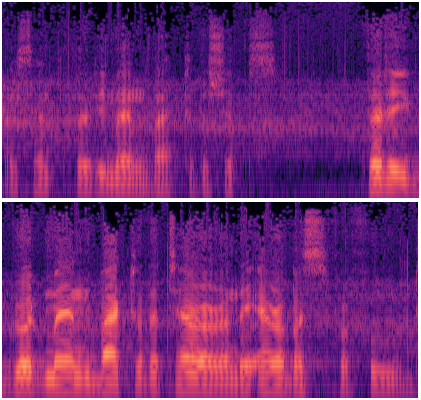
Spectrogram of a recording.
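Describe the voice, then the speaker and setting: A man acting a despairing British naval captain in a 1960s radio play, declaiming in anguished, bitter soliloquy that swings between hushed prayer and outcry. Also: medium pitch, fairly even intonation, moderate pace, lightly acted. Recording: dull, noisy 1960s radio recording.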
